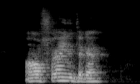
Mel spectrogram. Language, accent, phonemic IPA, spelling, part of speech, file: French, Canada, /ɑ̃.fʁɛ̃.dʁɛ/, enfreindrais, verb, LL-Q150 (fra)-enfreindrais.wav
- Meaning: first/second-person singular conditional of enfreindre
